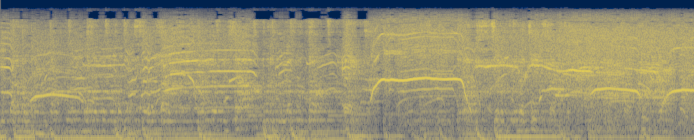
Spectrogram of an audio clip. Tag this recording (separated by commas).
Music, Speech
